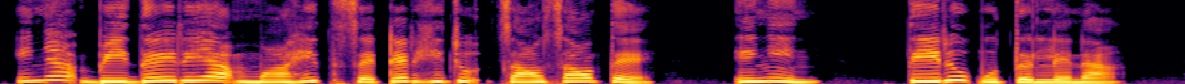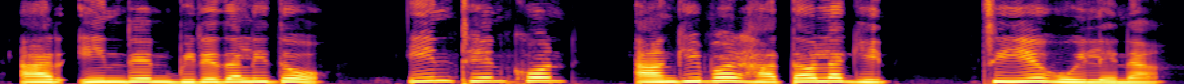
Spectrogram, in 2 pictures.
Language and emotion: Santali, sad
